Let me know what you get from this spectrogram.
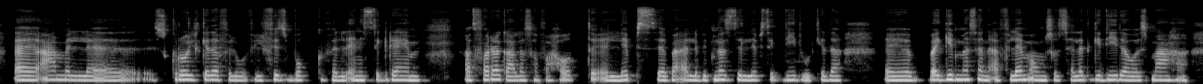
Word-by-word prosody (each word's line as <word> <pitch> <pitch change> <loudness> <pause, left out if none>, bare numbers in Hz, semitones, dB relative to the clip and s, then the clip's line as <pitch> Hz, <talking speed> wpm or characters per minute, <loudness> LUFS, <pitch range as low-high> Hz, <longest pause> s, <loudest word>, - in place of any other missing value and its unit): آآ، 200 0 +4
أعمل 205 -2 +1 0.6
scroll 215 0 0
كده 210 -2 +1
في 210 - -13
ال 190 0 -1
في 195 0 -5
الفيسبوك، 195 +1 -3
في 195 -1 -4
الانستجرام، 195 +1 +1 0.4
أتفرّج 210 +1 +1
على 190 +1 +1
صفحات 195 +1 -4
اللبس 195 +2 0
بقى 195 +1 +1
اللي 195 -1 +2
بتنزّل 205 0 +1
لبس 200 0 -2
جديد 200 0 -3
وكده، 190 - -1 0.4
آآ، 195 0 +3
باجيب 215 +2 +4
مثلًا 215 -2 +2
أفلام 205 +3 +2
أو - - +2
مسلسلات 195 +1 -1
جديدة 205 -1 +1
وأسمعها، 195 0 0
200 Hz, 140 wpm, -19 LUFS, 195-210 Hz, 0.6 s, آآ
